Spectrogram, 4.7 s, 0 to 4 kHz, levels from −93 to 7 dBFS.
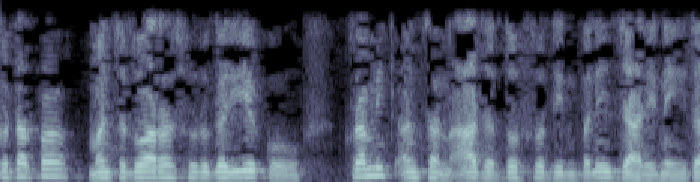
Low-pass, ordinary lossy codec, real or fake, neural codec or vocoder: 3.6 kHz; none; real; none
